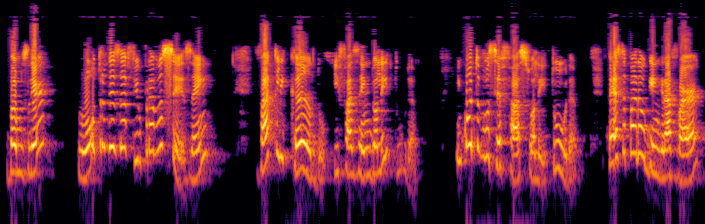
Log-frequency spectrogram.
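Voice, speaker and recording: A woman teaching a remote lesson to young children with a Brazilian Portuguese accent, in a slow, sing-song, encouraging way with drawn-out words. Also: high voice. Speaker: primary school teacher.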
